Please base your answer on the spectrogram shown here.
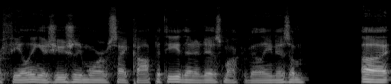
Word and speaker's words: psychopathy: we're going to go ahead and jump to psychopathy then and yes that is how you pronounce that word for those of you that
